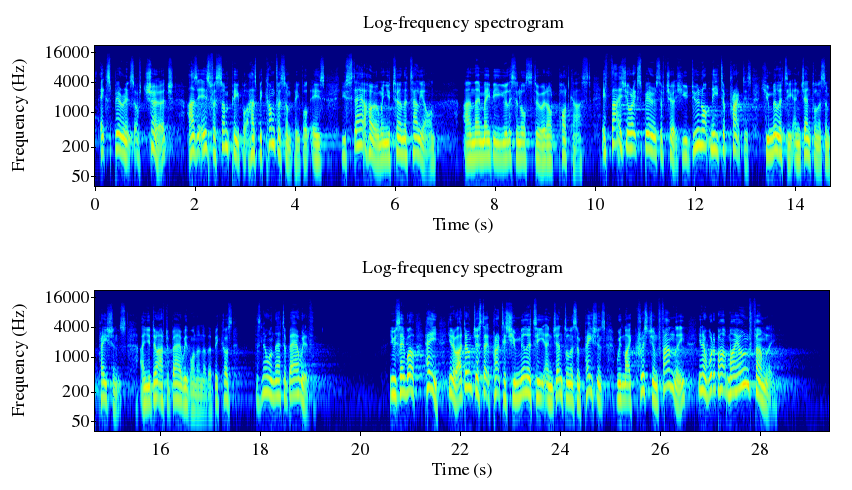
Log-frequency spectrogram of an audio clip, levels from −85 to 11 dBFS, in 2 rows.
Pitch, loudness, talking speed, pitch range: 155 Hz, -30 LUFS, 195 wpm, 125-190 Hz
